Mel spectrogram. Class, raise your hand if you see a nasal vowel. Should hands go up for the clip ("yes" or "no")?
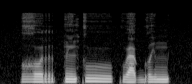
yes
